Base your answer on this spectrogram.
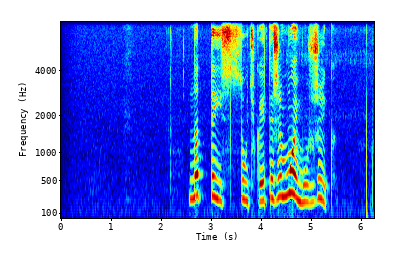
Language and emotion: Russian, angry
